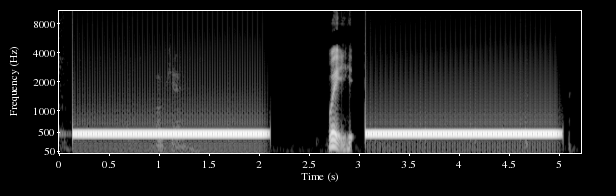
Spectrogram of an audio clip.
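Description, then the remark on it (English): A telephone ringing tone heard over a speakerphone: two long, steady, even-pitched tones of about two seconds each, with a short gap in which someone briefly speaks. “He's ringing the phone as the sound effect, but the real phone is ringing, too.”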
